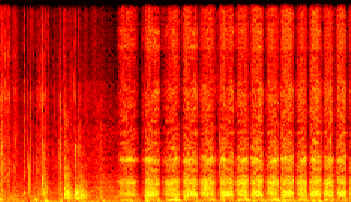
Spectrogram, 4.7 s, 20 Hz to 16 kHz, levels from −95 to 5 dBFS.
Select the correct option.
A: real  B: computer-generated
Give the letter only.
A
